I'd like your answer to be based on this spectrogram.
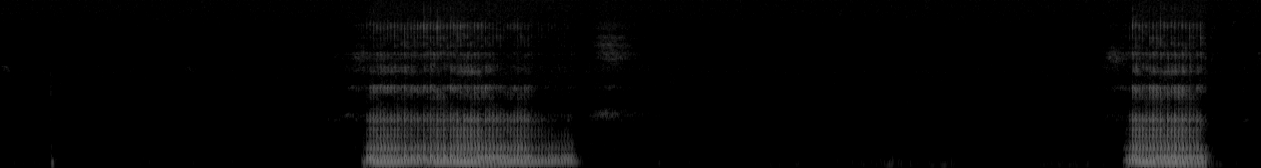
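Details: Two loud, deep, rumbling snores several seconds apart in a quiet room from a sleeping, dreaming Bernese Mountain Dog with his tongue out.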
